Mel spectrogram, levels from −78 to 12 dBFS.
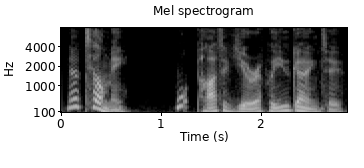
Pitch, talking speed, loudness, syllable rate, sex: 135 Hz, 230 wpm, -19 LUFS, 6.0 syllables/s, male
